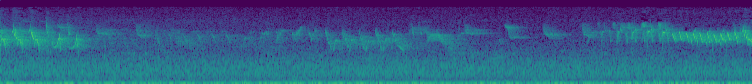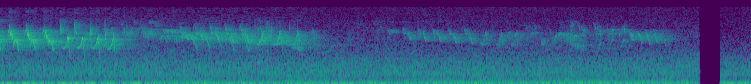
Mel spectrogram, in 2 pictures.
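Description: Songbirds singing: a series of rapid trilled phrases, one every couple of seconds, the loudest about seven to eight seconds in, over a faint steady hiss. The sound cuts out briefly near the end.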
